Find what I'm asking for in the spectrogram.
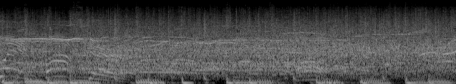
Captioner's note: cheers and applause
